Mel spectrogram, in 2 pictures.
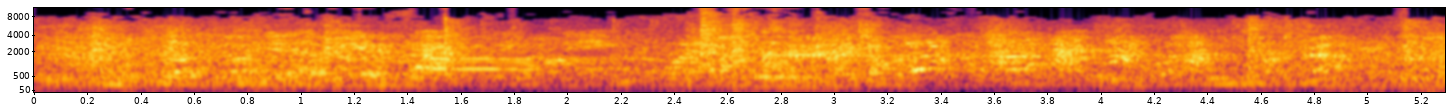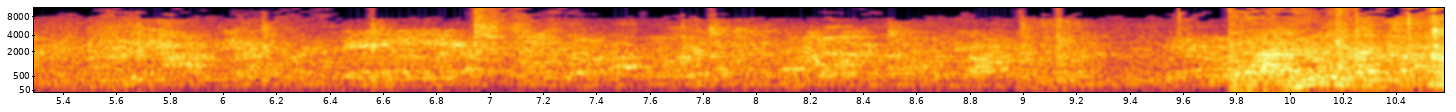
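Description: Chatter of many diners talking at once in a restaurant, a steady murmur of voices with a few light clicks.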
